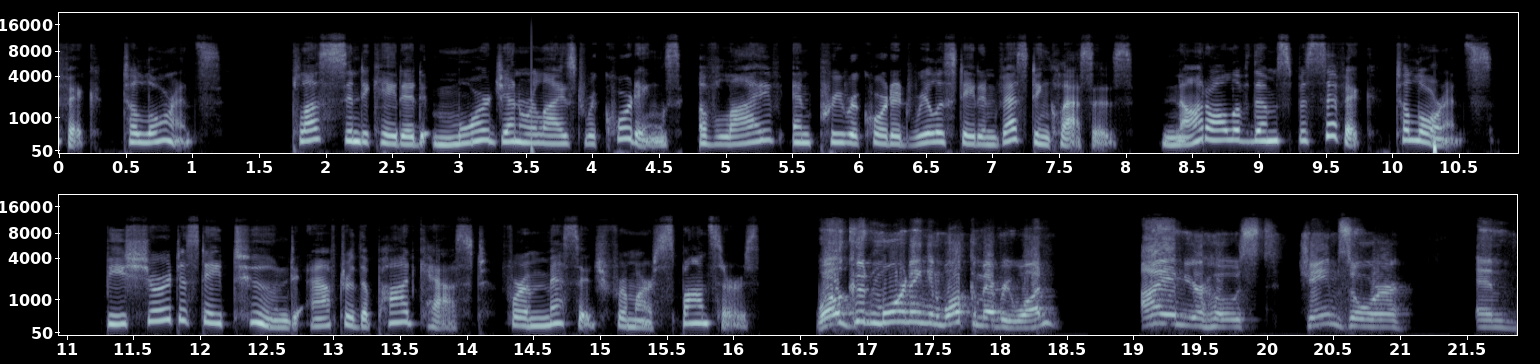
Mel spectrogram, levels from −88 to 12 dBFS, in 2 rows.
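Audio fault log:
3.55–3.58 s, loud pop: a single sharp pop about 10 dB above the speech, after "syndicated more", likely a brief voltage spike; the waveform shows a narrow spike and the spectrogram a thin full-band vertical stripe.
10.32–10.35 s, loud pop: a single, harder pop about 20 dB above the speech, after "of them specific to", likely another voltage spike; the waveform shows a taller spike and the spectrogram a bright vertical stripe.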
